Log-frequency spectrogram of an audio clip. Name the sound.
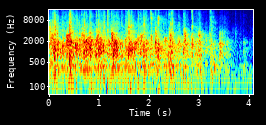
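audience applause at a conference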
